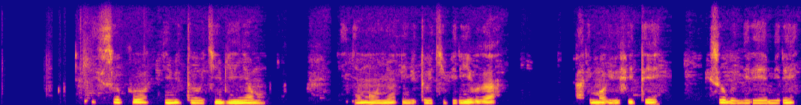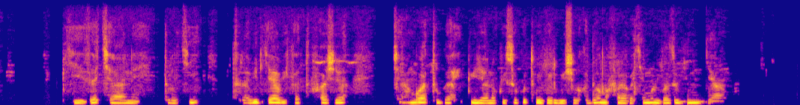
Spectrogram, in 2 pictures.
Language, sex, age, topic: Kinyarwanda, male, 50+, agriculture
